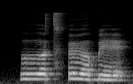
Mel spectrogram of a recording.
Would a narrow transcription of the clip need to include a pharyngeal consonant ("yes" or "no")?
no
